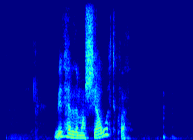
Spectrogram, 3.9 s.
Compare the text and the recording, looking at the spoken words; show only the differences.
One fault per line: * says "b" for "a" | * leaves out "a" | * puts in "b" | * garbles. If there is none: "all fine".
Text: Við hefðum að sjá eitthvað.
all fine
